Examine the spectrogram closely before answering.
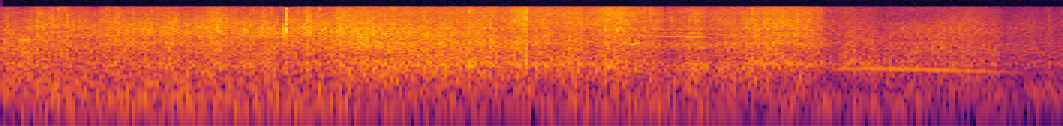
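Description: Ocean surf rushes and churns in a steady, loud wash of breaking waves, with a faint windy roar and no voices, easing slightly near the end.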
